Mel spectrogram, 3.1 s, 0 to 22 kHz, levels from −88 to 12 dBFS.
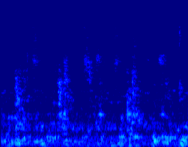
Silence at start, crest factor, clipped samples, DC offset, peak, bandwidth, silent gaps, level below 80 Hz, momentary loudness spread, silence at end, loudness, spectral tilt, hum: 0 s; 16 dB; under 0.1%; under 0.1%; -46 dBFS; 15.5 kHz; none; -74 dBFS; 4 LU; 0 s; -62 LUFS; -5.5 dB/octave; none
